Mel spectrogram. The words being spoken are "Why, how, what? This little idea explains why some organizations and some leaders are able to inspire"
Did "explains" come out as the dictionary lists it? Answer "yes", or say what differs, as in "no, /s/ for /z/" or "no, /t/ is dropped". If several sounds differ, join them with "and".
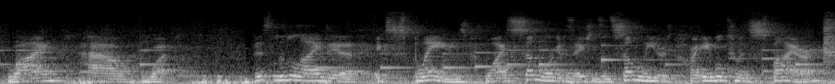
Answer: yes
